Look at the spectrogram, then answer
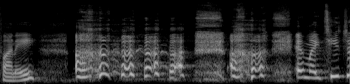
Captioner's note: laughing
